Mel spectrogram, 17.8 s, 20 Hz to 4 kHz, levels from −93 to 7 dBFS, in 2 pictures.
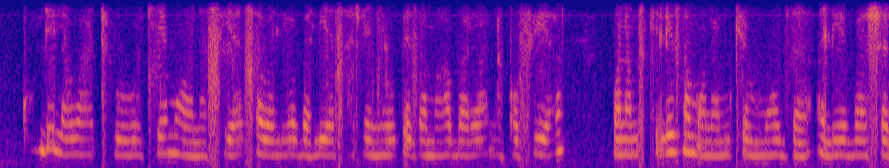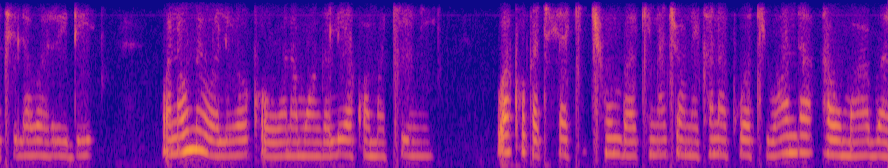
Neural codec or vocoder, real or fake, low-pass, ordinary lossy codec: none; real; 3.6 kHz; Opus, 16 kbps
